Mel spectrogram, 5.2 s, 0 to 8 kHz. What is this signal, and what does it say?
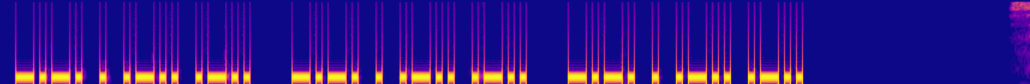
Morse code, heard as a keyed tone, about 40 wpm, 250 Hz. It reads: CELL CELL CELL
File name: morse / morse-training-40WPM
